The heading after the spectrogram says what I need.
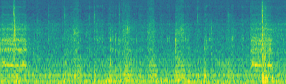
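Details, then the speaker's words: Brother ScanNCut etching hard acrylic with the black auto blade and half-cut on: light uneven ticking and clicking in a quiet room as it etches twice; normal cutting operation. "something's happening what's that Noah you hear that clicking noise scared it's working"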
